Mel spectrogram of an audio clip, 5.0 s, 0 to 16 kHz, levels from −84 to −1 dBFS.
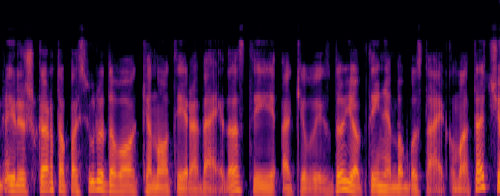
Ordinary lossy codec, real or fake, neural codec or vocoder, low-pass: Opus, 24 kbps; fake; codec, 16 kHz, 4 kbps, FunCodec, trained on Chinese and English, 50 frames a second; 7.2 kHz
